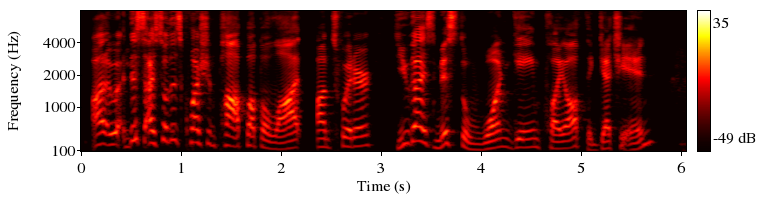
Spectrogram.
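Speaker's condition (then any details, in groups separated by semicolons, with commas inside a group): No condition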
